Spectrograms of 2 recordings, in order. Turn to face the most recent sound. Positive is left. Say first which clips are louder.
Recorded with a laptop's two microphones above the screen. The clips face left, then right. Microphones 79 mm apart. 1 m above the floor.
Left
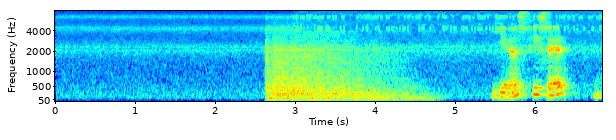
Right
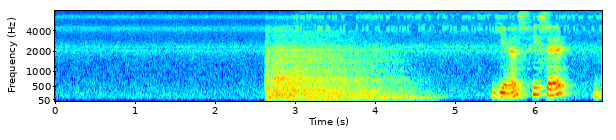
# right 4 dB
turn(degrees=-50)  # may be behind; listen again after turning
